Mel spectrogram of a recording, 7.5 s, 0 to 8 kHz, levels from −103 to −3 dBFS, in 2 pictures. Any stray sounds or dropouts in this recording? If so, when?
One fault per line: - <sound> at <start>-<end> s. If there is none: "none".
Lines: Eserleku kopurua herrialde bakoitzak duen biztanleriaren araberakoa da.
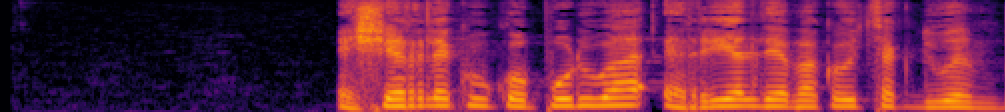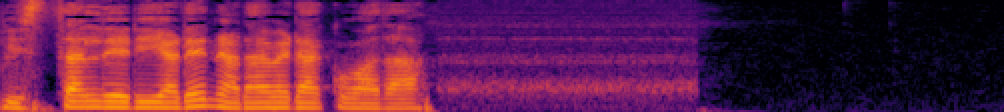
none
